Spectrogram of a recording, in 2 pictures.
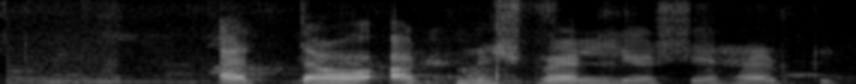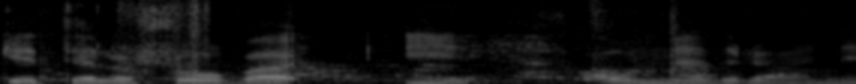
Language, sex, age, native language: Icelandic, male, 18-19, Icelandic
